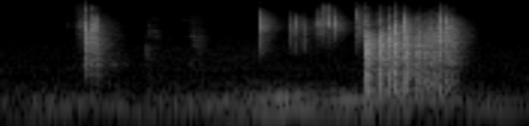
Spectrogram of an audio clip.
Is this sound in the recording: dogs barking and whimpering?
no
